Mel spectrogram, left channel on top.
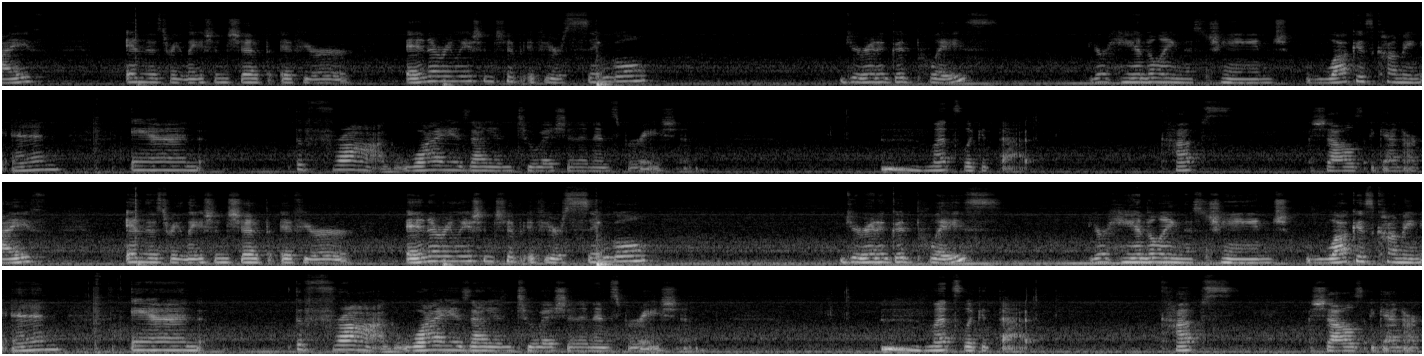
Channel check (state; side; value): quieter; left; 9.0 dB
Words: in this relationship. If you're in a relationship, if you're single, you're in a good place. You're handling this change. Luck is coming in. And the frog, why is that intuition and inspiration? Let's look at that. Cups, shells, again, are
